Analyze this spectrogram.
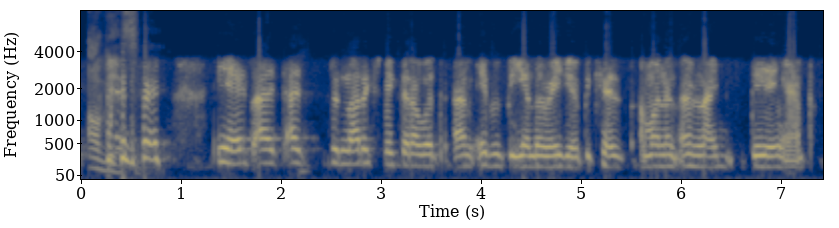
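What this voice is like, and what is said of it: Smooth, sexy radio voice. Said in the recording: “you have a good radio voice ... You've got like that sexy ... There's a sexiness”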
